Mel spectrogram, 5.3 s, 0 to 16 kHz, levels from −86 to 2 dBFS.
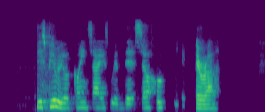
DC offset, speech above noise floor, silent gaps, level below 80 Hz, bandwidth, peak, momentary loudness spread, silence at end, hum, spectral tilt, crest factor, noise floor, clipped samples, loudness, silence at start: under 0.1%; over 66 dB; none; -64 dBFS; 8.2 kHz; -4 dBFS; 13 LU; 0.95 s; none; -5.5 dB/octave; 22 dB; under -90 dBFS; under 0.1%; -25 LUFS; 0.75 s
